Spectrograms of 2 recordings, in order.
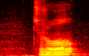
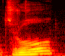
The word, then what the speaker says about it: drove: 이 드르가 이게 주루 이런 식으로 거의 가깝게 발음이 되는데 드와 G의 거의 중간 발음으로 drove. 그렇죠? drove. 나는 운전했다. I drove to work today.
